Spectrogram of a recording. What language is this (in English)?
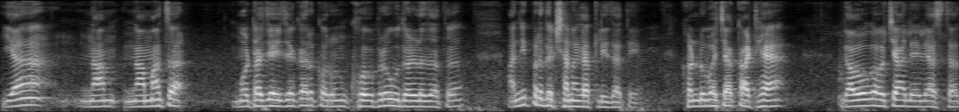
Marathi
